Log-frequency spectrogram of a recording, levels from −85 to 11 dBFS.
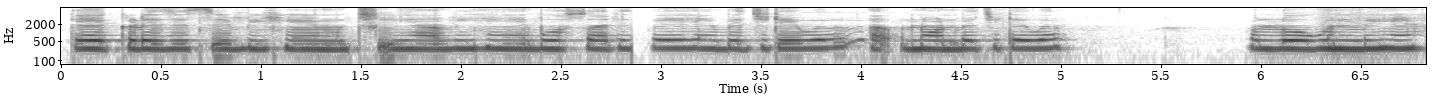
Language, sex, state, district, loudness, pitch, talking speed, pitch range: Hindi, female, Uttar Pradesh, Etah, -24 LUFS, 270 Hz, 140 wpm, 270-280 Hz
